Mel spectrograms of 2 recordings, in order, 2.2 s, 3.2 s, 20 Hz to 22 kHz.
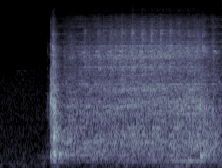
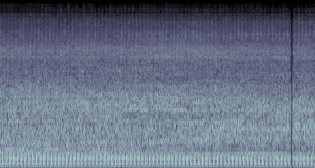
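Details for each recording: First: Murray Select 12.5HP 40-inch lawn tractor, in neutral, choked, deck up: starter spins the engine fast and even with no compression pulses, freely spinning, indicating zero compression. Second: Murray lawn tractor started after opening fuel shutoff: smooth, even run with steady pitch, no misses or knocks; normal running, sounds great.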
